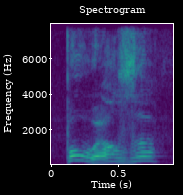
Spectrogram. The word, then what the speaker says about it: PowerZ: Vous êtes le fondateur de Powers avec un Z. Powers avec un Z, et vous l'avez bien prononcé.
